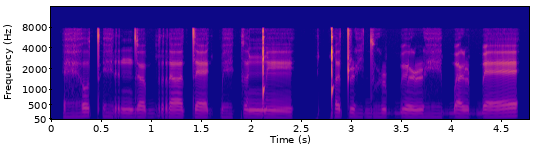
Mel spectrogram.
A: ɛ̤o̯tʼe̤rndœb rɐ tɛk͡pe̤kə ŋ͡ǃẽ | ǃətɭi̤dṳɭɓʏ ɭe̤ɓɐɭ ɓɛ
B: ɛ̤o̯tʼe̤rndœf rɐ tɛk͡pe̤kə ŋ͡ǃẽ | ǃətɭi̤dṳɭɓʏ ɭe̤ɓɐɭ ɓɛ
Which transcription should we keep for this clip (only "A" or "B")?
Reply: A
